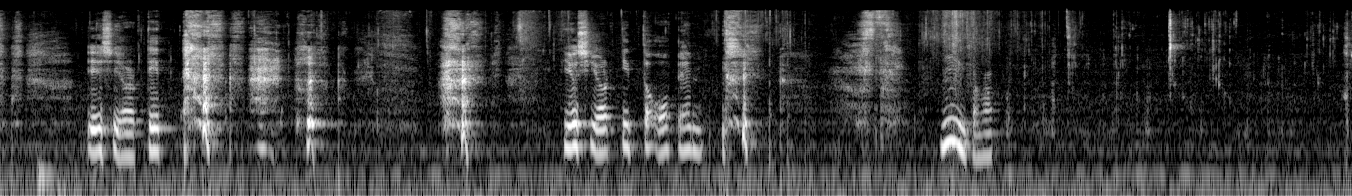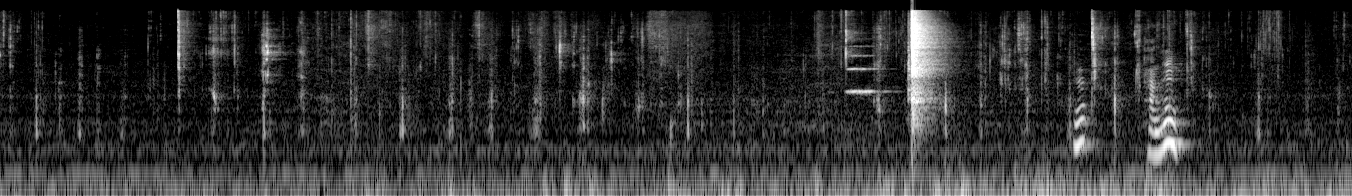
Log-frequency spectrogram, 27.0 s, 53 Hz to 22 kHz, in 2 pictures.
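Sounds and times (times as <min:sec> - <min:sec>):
person chewing food: 0:07.3 - 0:27.0.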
